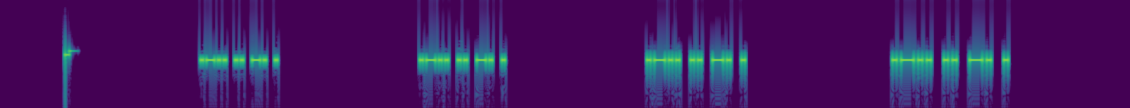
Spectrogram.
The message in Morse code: LINE LINE LINE LINE

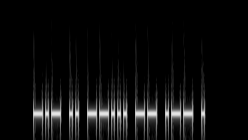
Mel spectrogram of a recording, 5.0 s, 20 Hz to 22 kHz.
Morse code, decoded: KI7MWE

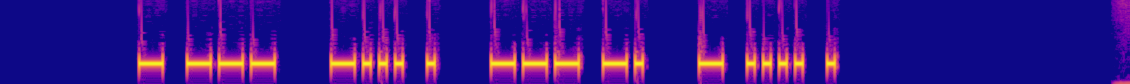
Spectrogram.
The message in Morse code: TO BE ON THE

